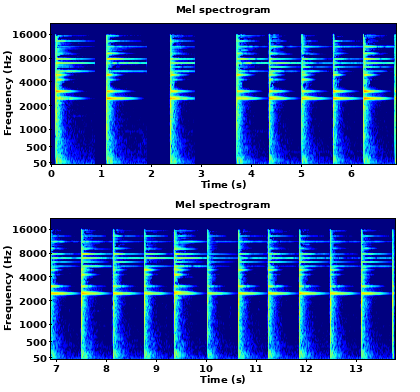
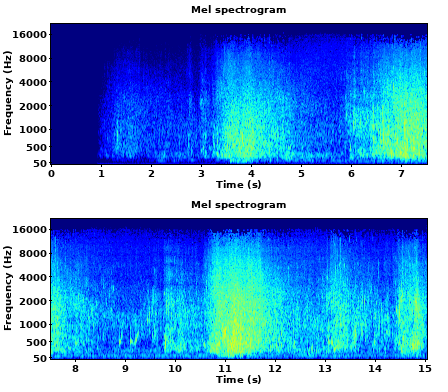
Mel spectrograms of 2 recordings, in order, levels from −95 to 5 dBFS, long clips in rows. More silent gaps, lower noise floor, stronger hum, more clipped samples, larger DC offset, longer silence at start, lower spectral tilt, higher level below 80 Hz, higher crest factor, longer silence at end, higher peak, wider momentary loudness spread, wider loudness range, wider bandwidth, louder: first, 0.87-1.09 s, 1.91-2.36 s, 2.87-3.69 s vs none; second, -48 dBFS vs -62 dBFS; neither; neither; neither; second, 0.1 s vs 1.25 s; second, 1.5 dB/octave vs -2 dB/octave; first, -64 dBFS vs -78 dBFS; about the same, 28 dB vs 24 dB; about the same, 0.05 s vs 0 s; first, -2 dBFS vs -16 dBFS; second, 19 LU vs 22 LU; second, 5 LU vs 10 LU; about the same, 16 kHz vs 16.5 kHz; first, -26 LUFS vs -37 LUFS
